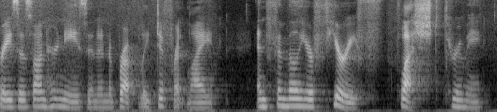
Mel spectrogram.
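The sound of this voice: The speaker reads. It is an unforced reading voice.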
